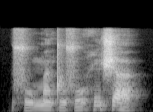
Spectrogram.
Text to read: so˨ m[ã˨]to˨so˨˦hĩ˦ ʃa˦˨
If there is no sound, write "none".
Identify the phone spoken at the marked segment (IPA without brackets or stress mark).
ã˨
